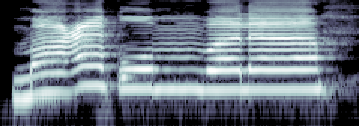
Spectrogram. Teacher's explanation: مَعَكُمْ وَلَا، میم ساکن کے بعد واو آ گیا تو ادھر اظہار شفوی، غنہ نہیں کریں گے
